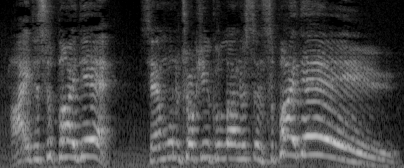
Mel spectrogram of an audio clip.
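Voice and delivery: coaxing Spidey. Pretend. Gamer cheering on Spidey, slow high coaxing. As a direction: urge him on like a cheering fan. Coaxing the game character along.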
